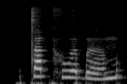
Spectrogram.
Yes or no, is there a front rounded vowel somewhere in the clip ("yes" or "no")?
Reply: no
